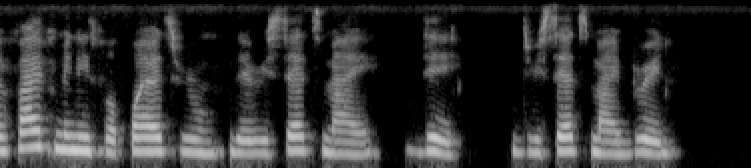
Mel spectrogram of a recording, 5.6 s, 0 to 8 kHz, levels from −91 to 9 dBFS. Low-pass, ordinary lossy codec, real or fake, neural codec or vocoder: 7.2 kHz; Opus, 64 kbps; fake; codec, 16 kHz, 8 kbps, FreqCodec, smaller model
